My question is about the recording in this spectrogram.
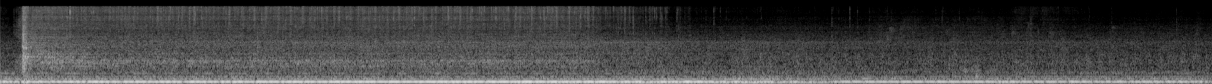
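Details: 1978 Kenmore 70 Series top-load washer with new-old-stock motor, belt and pulley fitted: low, even motor hum swelling and easing rhythmically as the agitator swings back and forth; healthy drive, normal agitation.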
